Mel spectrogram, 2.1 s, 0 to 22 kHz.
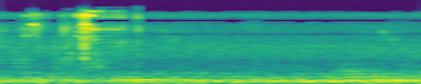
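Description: A few short metallic clicks and a light rattle about half a second in, from the Stihl MS 381 chainsaw being handled, with a steady low hum underneath.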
